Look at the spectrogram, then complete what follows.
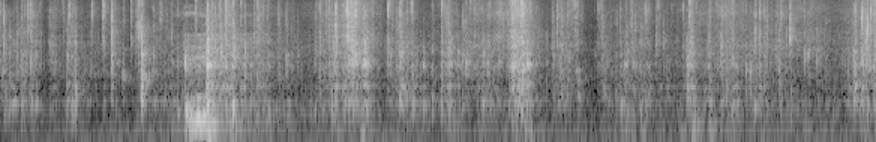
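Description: Clear plastic packaging film crinkling and crackling in irregular bursts as it is pulled and peeled off a white plastic snap frame.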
